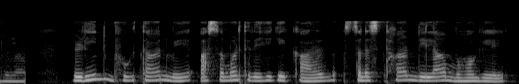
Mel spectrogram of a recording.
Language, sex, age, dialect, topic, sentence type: Maithili, female, 25-30, Southern/Standard, banking, statement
